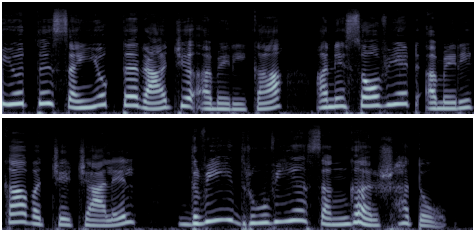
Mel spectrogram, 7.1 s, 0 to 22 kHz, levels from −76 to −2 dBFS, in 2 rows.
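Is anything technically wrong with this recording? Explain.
No, nothing technically wrong can be heard in this speech recording, and the signal holds steady and intact all the way through.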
